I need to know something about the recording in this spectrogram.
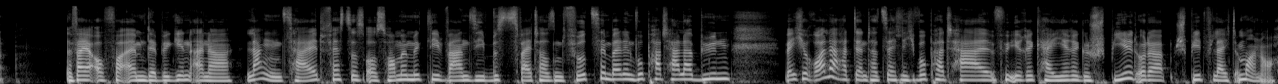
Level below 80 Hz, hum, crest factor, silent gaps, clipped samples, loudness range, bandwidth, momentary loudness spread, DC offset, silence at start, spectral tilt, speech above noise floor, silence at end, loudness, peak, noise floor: -48 dBFS; none; 16 dB; none; under 0.1%; 1 LU; 16 kHz; 4 LU; under 0.1%; 0 s; -5.5 dB/octave; 33 dB; 0 s; -22 LUFS; -6 dBFS; -55 dBFS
